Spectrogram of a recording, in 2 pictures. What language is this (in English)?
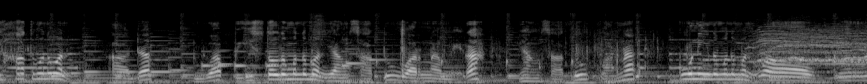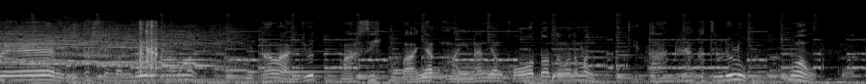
Indonesian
